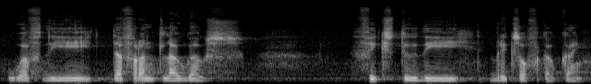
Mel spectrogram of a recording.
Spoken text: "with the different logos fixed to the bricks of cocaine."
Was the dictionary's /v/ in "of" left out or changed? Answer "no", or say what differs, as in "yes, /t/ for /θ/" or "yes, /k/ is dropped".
yes, /f/ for /v/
